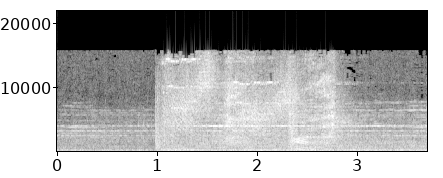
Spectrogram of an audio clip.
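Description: A magical energy blast whooshes and crackles loudly.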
